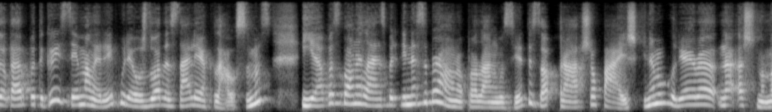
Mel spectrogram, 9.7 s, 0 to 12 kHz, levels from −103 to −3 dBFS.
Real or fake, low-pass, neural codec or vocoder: fake; 10.8 kHz; codec, 16 kHz in and 24 kHz out, 0.9 kbps, LongCat-Audio-Codec, fine tuned four codebook decoder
